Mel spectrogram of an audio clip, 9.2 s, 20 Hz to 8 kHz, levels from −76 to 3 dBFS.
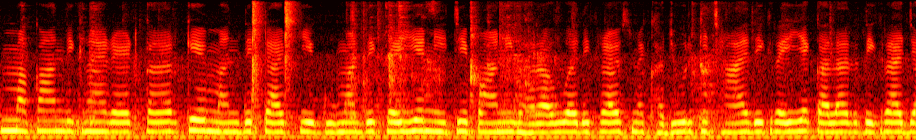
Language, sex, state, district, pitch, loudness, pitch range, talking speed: Hindi, female, Uttar Pradesh, Deoria, 200 Hz, -14 LUFS, 200-210 Hz, 230 wpm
